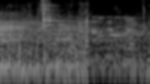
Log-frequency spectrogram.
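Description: Distant shouts of football players with a couple of sharp knocks of the ball, about two-thirds of a second and a second and a third in.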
